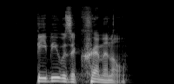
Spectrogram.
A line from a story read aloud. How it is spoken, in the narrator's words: Lynn blurted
